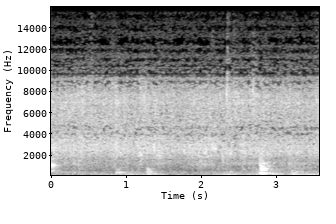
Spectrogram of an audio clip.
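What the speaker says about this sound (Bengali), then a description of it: "এই চিকেন ভাজার যে তেলটা থাকবে তার মধ্যে আমি দুটো তেজপাতা" Bay leaves with cardamom, black pepper and cloves fry in oil left from frying chicken for a Delhi Mughal-style chicken qorma, making a continuous hissing sizzle with faint stirring and no talking.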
